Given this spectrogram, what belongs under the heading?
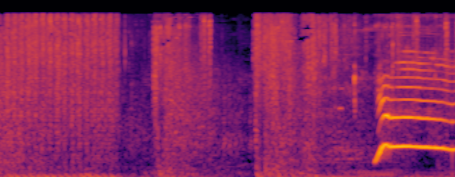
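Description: Gunfire in the video game Fortnite: loud bursts of shots with sharp breaking impacts in quick succession, broken by brief gaps, then a rising electronic tone.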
